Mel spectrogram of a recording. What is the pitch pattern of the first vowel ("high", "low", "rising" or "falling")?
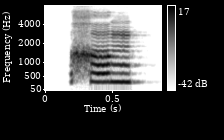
high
